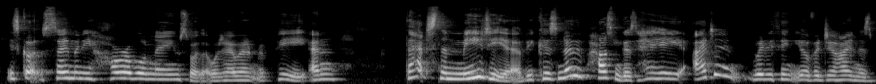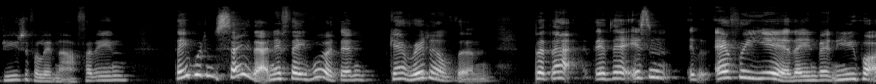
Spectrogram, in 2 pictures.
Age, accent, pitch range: 50-69, British, 195-270 Hz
